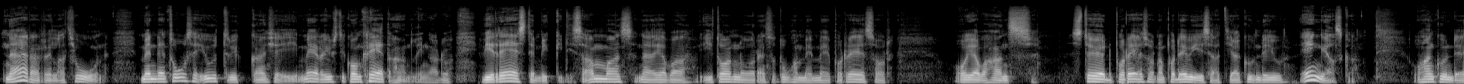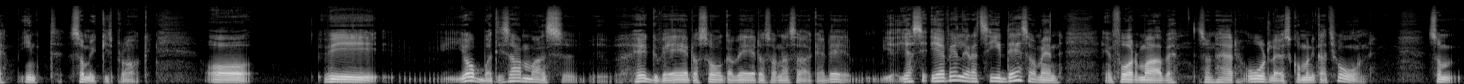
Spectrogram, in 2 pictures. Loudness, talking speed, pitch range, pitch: -20 LUFS, 170 wpm, 100-125 Hz, 110 Hz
